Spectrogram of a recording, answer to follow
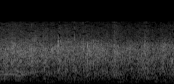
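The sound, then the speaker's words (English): A church crowd claps steadily for a pastor, a dense, even wash of many hands applauding at once for a couple of seconds, with no single claps standing out. “a good big hand clap.”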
